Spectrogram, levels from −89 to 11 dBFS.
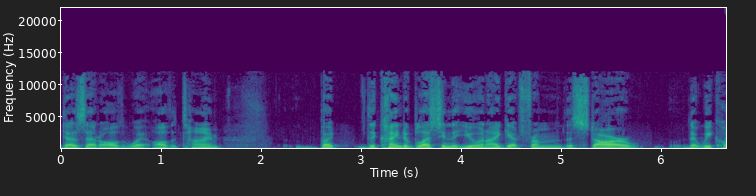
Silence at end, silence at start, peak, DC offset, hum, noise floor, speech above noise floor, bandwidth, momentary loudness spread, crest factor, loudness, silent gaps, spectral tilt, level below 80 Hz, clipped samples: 0 s; 0 s; -2 dBFS; under 0.1%; none; -52 dBFS; 32 dB; 12.5 kHz; 9 LU; 20 dB; -21 LUFS; none; -6.5 dB/octave; -44 dBFS; under 0.1%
